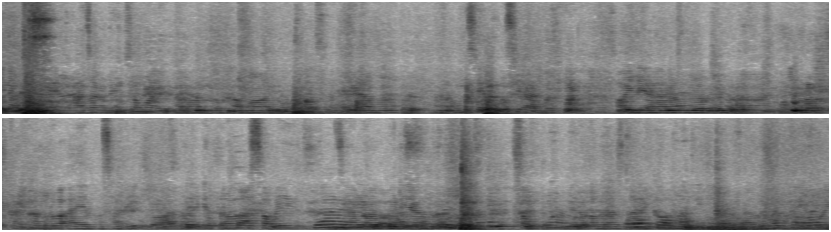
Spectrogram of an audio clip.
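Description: A woman speaks into a microphone close by, with animation.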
